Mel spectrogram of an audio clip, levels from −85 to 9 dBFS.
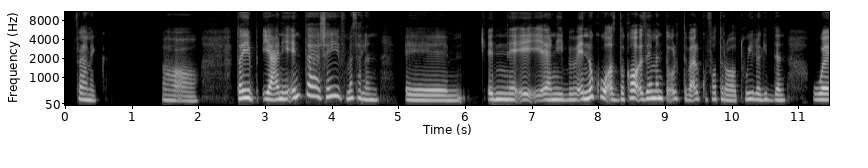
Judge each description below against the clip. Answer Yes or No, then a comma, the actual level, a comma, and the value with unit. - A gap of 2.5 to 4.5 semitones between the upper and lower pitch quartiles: Yes, average, 4.1 semitones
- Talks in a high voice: Yes, high, 210 Hz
